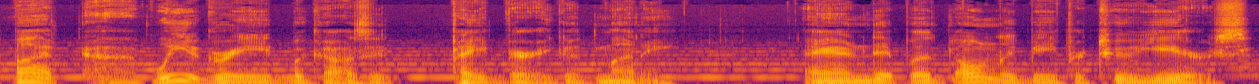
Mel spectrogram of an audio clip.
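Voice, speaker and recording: An actor playing a weary, regretful old farmer and trapped father, telling his story gravely in an audio drama. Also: deep voice, lively intonation, measured pace. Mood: rueful. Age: older. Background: music.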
